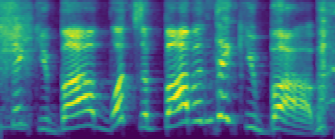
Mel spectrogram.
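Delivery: high, chirpy robot politeness; mock chatbot voice. Echoing the looping bots in a high chirpy voice. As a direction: play a cheerful bot stuck in a loop. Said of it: "Hi, Bob".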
